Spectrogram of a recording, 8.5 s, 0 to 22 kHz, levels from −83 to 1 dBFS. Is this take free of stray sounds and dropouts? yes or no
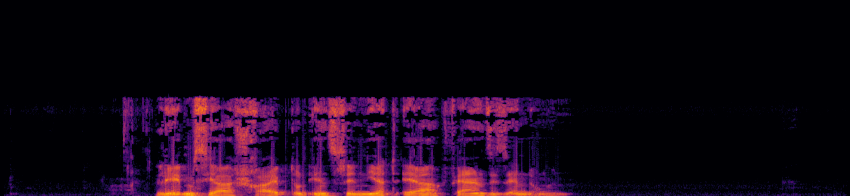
yes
